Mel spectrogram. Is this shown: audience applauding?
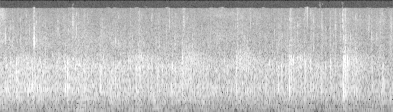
yes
